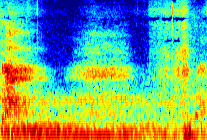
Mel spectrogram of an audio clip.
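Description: A soft breath exhaled near the microphone, over a low steady hum, with a small click near the end.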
